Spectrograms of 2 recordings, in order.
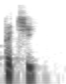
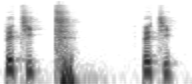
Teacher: Petit masculino, como si la T no existiera, y petite femenino.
